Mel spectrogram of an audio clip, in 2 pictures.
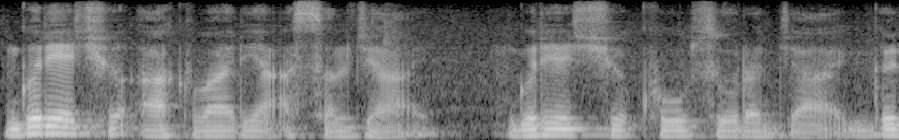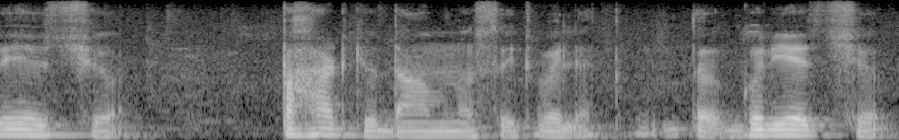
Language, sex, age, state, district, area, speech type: Kashmiri, male, 18-30, Jammu and Kashmir, Ganderbal, rural, spontaneous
